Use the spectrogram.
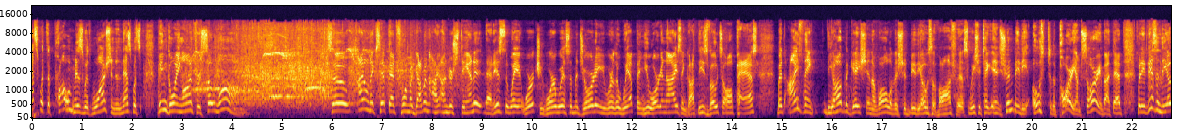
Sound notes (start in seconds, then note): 6.1 applause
